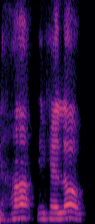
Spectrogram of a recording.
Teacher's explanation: not doing anything anywhere here your lips are not doing anything the obstruction in ha in hello is occurring here with your vocal folds okay so it's called a glottal sound it's open there's some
